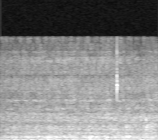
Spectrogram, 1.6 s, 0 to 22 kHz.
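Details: Honda Scoopy scooter during fuel pump check, pump pressure holding about 43-45 with engine running: low even putter at steady idle, no misses or hunting; fuel pump performance good, engine idling normally.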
